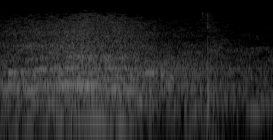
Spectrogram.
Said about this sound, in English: riding a motorcycle in Chicago.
